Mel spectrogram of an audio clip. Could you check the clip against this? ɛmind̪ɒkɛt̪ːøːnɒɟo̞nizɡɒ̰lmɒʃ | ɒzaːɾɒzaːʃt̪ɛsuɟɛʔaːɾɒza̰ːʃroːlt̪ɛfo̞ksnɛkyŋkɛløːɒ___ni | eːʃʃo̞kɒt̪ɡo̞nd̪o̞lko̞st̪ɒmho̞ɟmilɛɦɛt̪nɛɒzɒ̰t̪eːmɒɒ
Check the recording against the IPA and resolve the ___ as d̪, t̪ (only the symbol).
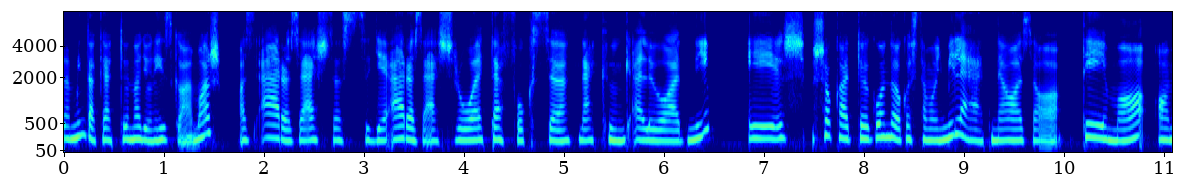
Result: d̪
